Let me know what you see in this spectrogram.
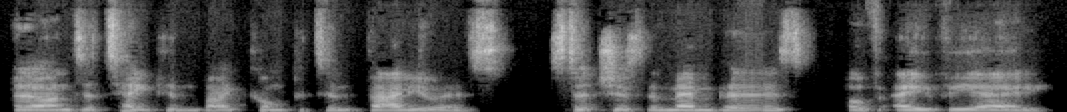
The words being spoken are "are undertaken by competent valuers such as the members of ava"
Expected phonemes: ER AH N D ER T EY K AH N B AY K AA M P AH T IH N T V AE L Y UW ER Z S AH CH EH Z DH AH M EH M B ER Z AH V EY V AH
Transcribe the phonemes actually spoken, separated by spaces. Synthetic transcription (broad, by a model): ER AH N D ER T EY K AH N B AY K AA M P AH T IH N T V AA L Y UW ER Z S AH CH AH Z DH AH M EH M B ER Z AH V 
